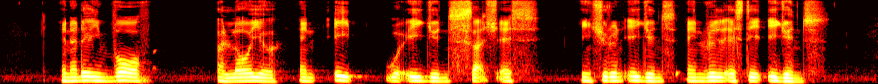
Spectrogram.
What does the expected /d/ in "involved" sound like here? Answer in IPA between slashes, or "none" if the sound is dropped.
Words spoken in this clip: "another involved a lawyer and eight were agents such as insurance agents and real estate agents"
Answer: none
